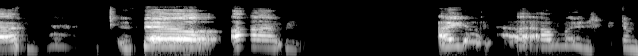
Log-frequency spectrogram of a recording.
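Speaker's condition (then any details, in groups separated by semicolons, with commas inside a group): Cerebral palsy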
